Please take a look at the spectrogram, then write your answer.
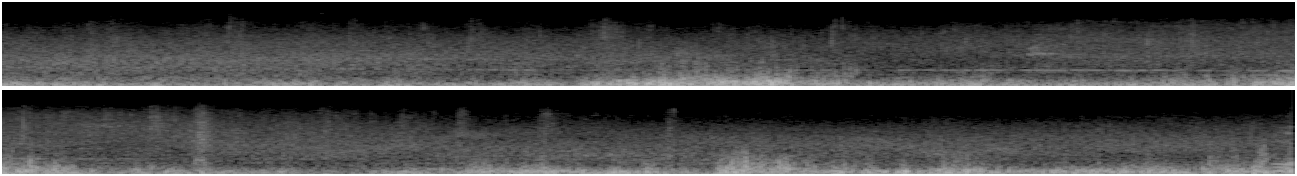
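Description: Steady wind blowing on a seaside beach at Ustka, a continuous low rumbling roar with gusts swelling and easing throughout, close to the microphone and buffeting it, with no clear voices.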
